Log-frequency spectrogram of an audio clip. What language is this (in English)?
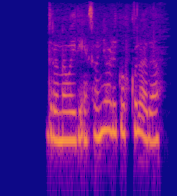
Pashto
